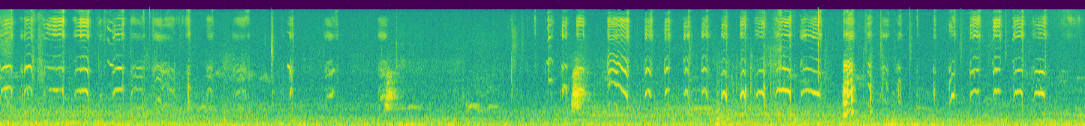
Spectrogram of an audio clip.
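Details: Toy Poodle yelping in long runs of short, high, bent whines, about three a second, pausing briefly midway before resuming more insistently; a few louder sharp yips stand out, with a low hum underneath.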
